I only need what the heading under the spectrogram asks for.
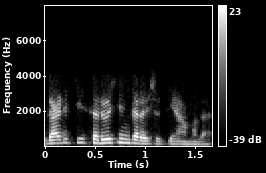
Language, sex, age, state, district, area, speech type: Marathi, male, 18-30, Maharashtra, Osmanabad, rural, conversation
